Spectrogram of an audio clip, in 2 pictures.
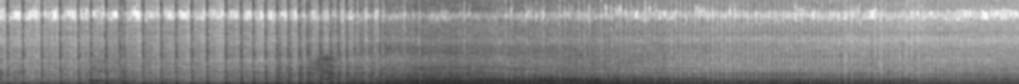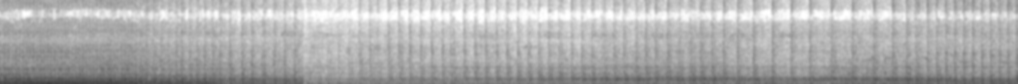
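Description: A Harley-Davidson scooter engine catches and runs with a steady, loud, close putter that swells early on, then settles to a lower idle for the rest, with no talking.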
